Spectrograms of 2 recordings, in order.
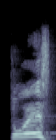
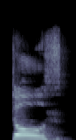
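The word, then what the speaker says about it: toast: अगला पॉइंट जबकि शब्द में ओ ए ओ ए का उच्चारण ओ होता है। देखो अब यहां ओ ए है तो ओ ए नहीं पढ़ना। ओ गोल क्या बोलेंगे? गोल टॉयस्ट नहीं टोस्ट रोए नहीं रोड।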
